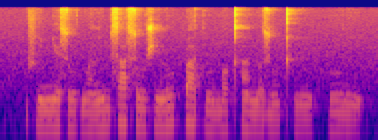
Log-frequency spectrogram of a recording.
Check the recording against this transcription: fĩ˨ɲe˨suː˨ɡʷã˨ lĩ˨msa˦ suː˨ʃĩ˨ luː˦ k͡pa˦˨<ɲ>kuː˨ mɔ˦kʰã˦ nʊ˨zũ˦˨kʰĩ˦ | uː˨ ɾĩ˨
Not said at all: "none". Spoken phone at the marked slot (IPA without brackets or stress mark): none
